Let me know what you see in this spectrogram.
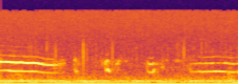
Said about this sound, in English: No, that wasn't no coyote. Why, it's a baby.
